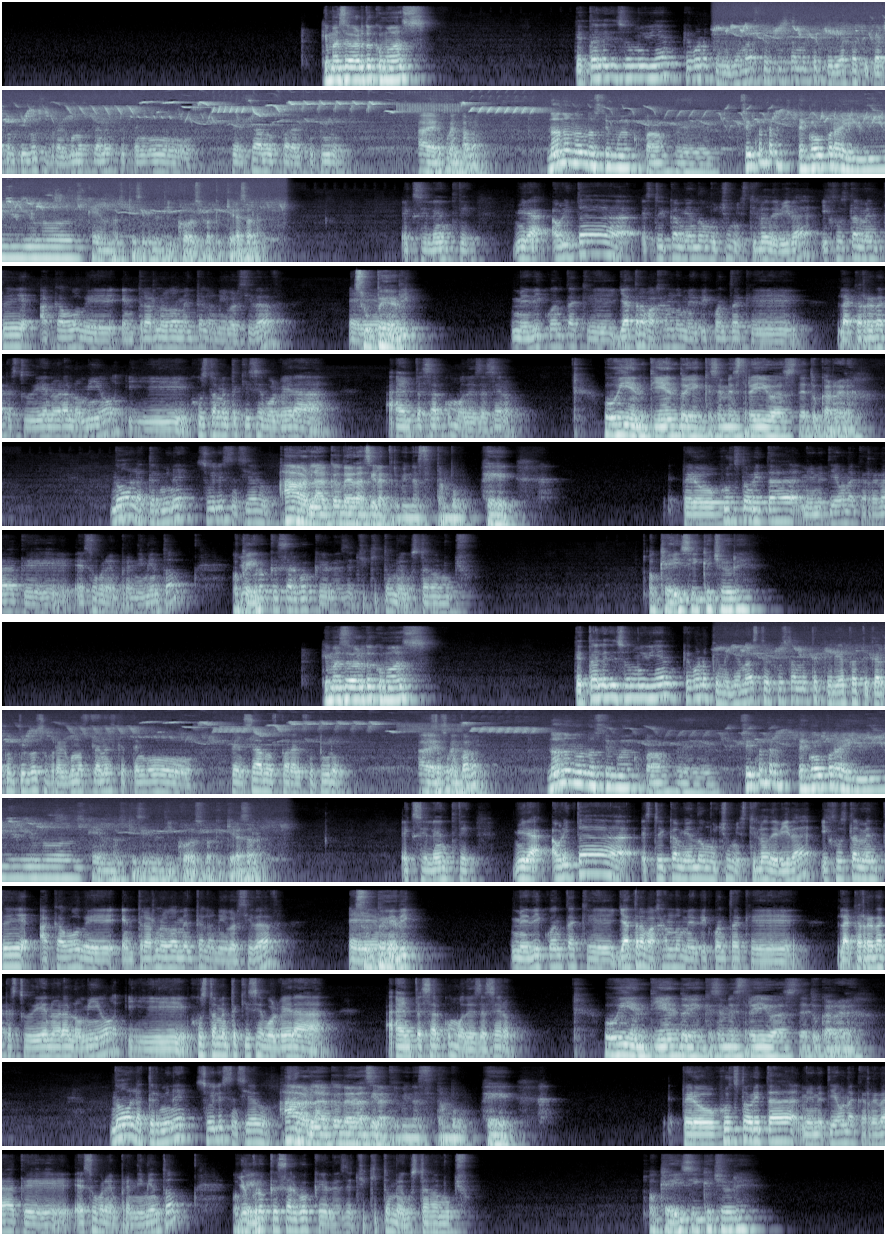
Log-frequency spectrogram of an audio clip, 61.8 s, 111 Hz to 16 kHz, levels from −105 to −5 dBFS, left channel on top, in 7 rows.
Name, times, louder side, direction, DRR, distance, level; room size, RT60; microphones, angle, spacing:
voice 1, 3.2-4.2 13.0-13.6 14.3-15.9 16.2-20.3 30.0-30.5 41.3-44.0 46.9-49.2 55.3-55.6 59.4-60.5, left 1 dB, 40° left, 0.6 m, -23 dB
voice 2, 5.7-10.8 11.1-12.3 13.2-13.6 21.7-22.4 22.8-29.3 30.0-30.6 31.6-34.5 34.8-38.6 39.2-40.5 45.2-47.3 51.0-54.8 55.3-57.6, right 4 dB, 50° right, 0.3 m, -26 dB
sound 1, 7.1-20.5, left 9 dB, 85° left, 0.4 m, -32 dB
3.8 x 2.9 x 2.5 m
head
